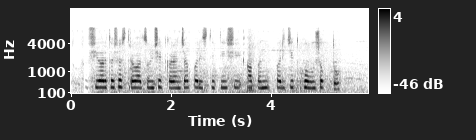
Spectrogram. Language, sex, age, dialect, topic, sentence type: Marathi, female, 18-24, Standard Marathi, banking, statement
